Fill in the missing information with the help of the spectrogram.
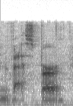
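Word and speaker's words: VSEPR: vesper or technically it's valence shell electron pair repulsion but we pronounce it vesper this theory is used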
